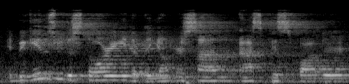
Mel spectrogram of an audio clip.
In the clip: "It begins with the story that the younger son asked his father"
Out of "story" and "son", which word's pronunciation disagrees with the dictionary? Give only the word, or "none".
none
